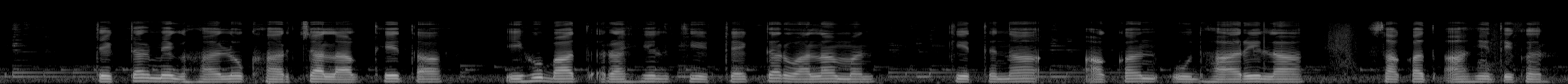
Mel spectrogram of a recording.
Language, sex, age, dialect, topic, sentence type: Chhattisgarhi, male, 56-60, Northern/Bhandar, banking, statement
